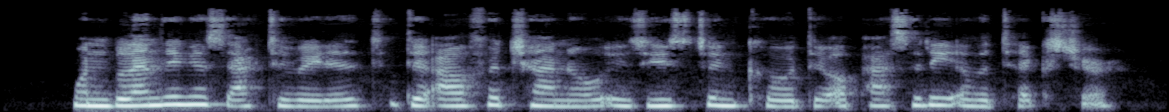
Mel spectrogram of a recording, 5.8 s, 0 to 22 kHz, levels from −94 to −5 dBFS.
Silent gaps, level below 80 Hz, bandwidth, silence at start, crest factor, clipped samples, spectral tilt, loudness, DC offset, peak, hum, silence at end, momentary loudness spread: none; -66 dBFS; 15.5 kHz; 0.4 s; 16 dB; under 0.1%; -4 dB/octave; -22 LUFS; under 0.1%; -6 dBFS; none; 0.3 s; 12 LU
